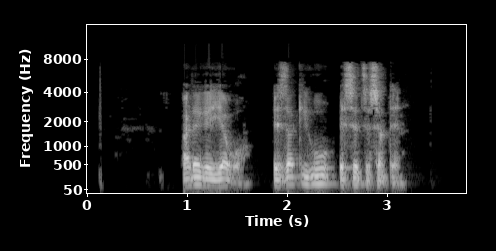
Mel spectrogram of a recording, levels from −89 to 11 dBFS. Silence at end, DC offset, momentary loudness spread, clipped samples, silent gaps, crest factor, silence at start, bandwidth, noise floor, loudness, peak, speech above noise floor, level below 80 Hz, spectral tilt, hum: 0.6 s; under 0.1%; 9 LU; under 0.1%; none; 16 dB; 0.95 s; 8 kHz; -62 dBFS; -15 LUFS; 0 dBFS; 48 dB; -60 dBFS; -4 dB/octave; none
